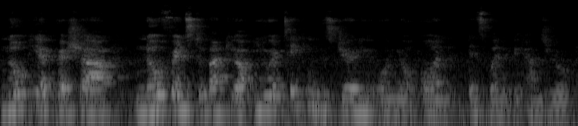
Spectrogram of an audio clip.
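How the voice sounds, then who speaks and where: A woman from Zambia in her late twenties, a guest entrepreneur telling her story in a casual interview with animated, direct asides to listeners. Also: fairly low pitch, brisk. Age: late 20s. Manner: animated storytelling, addresses listeners as girl and guys. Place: office. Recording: very echoey room, mic at a distance, faint noise.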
